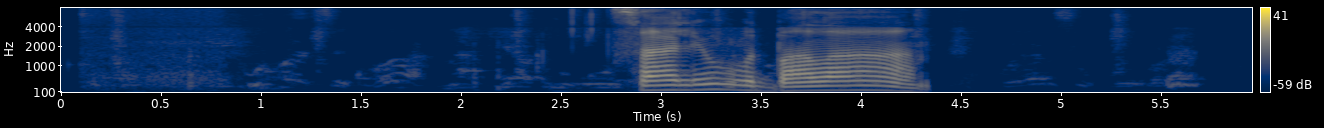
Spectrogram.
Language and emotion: Russian, positive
